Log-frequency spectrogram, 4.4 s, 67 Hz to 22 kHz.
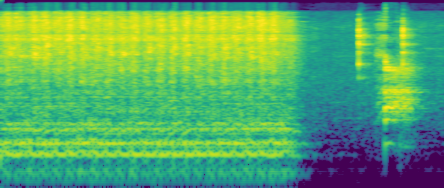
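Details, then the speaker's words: Barn-find 1978 Honda CB750K with a rebuilt engine on choke, attempt four after the idle mixture screws were set to 1.5 turns: the four-cylinder starts and hums at a steady, even idle for about three seconds. It has compression and runs. "But it did. We had compression. It started."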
